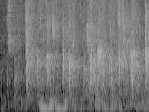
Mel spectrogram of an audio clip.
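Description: Brief, fairly faint applause from a group, a loose patter of claps lasting under two seconds, with some murmuring voices mixed underneath.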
